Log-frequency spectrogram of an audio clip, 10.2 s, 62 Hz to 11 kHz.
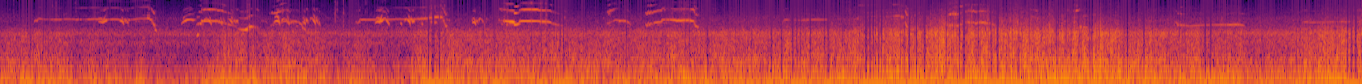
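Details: Two Bald Eagle chicks at feeding time in a Florida nest, 5 April 2022. A burst of short, rapid high whistles and chips comes first, then a few thin notes fade into loud rumbling wind.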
